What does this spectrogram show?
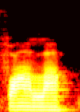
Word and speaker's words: falaq: Nah, ini qaf, ini qalqalah. Nah, ini bacaan qalqalah. Jadi dia memantul falaq.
